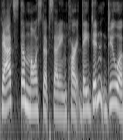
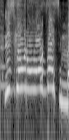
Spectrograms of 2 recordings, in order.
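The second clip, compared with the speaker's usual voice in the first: higher, mock-proud British accent; 9 semitones higher, 3 dB louder, faster than usual. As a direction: boast as the hired actors in a British accent. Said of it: "choosing a British accent for them".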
